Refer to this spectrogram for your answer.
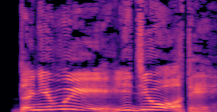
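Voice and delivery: high, drawn-out angry yell; exasperated roar. A narrator's reading. General correcting recruits who obeyed, exasperated roar. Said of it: "взревел генерал".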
